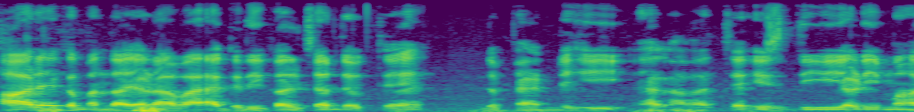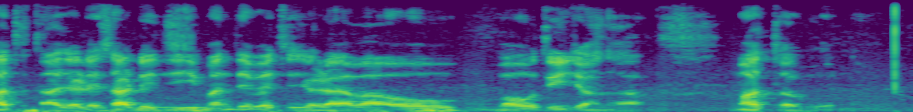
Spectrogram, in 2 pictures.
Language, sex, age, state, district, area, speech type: Punjabi, male, 18-30, Punjab, Gurdaspur, urban, spontaneous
